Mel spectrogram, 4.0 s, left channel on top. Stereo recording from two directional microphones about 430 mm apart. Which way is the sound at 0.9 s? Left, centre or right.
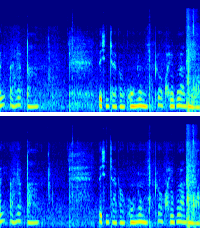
Centre.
